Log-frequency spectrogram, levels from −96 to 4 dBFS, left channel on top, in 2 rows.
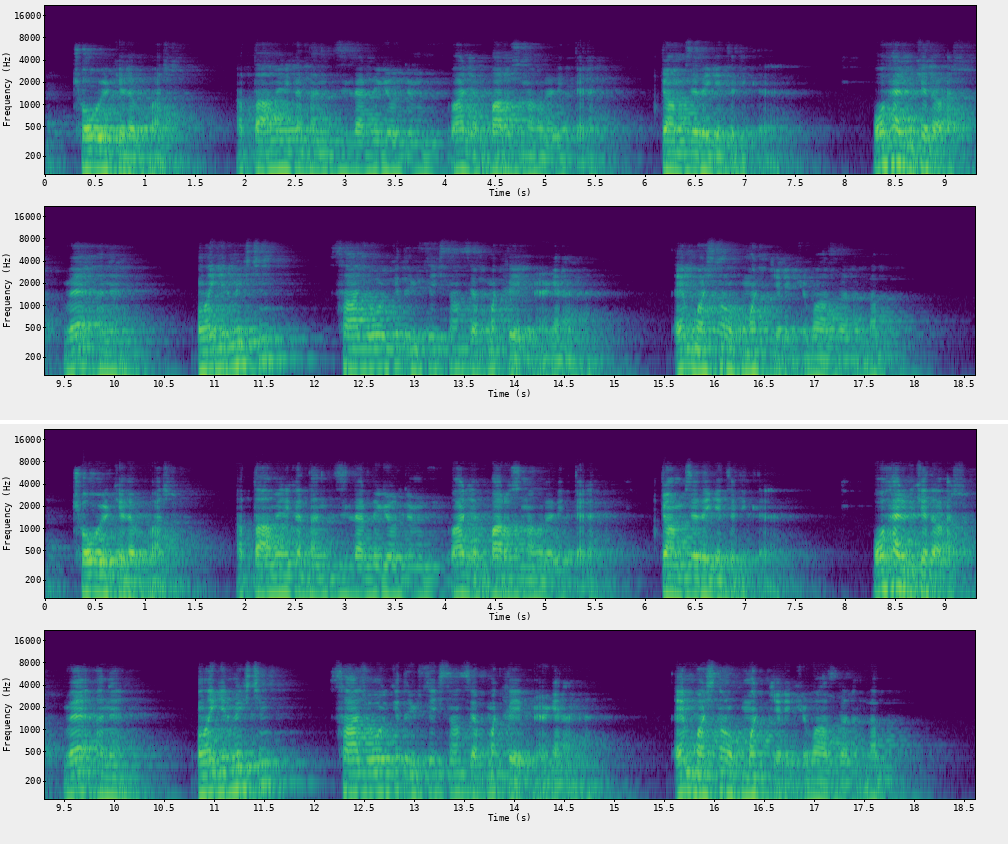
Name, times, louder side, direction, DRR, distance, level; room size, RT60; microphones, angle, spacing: voice 1, 0.3-1.2 1.9-5.5 6.2-7.3 8.3-9.2 9.5-10.1 10.8-11.7 12.2-14.8 15.6-17.6, right 1 dB, 75° right, 8 dB, 4.3 m, -24 dB
27.0 x 26.0 x 6.6 m, 1.1 s
head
